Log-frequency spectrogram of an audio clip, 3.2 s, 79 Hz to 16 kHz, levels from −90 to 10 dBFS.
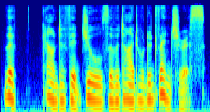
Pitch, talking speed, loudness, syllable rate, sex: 150 Hz, 135 wpm, -20 LUFS, 5.3 syllables/s, female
